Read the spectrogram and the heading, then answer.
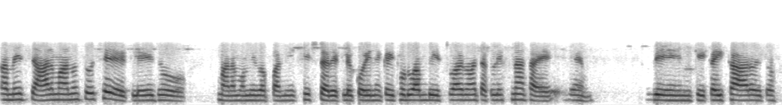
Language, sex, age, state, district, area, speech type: Gujarati, female, 30-45, Gujarat, Ahmedabad, urban, conversation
